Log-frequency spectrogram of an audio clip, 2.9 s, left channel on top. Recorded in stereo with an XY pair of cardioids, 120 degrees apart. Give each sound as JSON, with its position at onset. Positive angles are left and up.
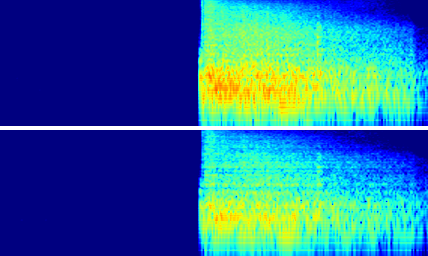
{"t": 1.3, "sound": "an explosion", "azimuth_deg": 70, "distance_m": 0.7}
